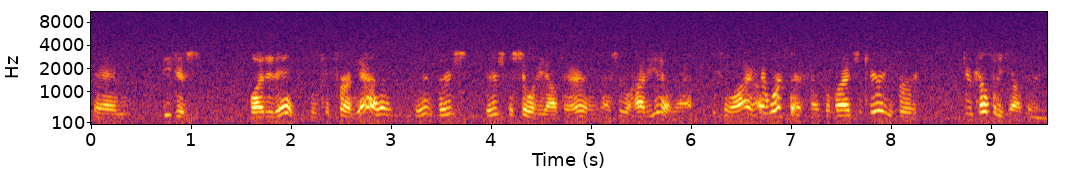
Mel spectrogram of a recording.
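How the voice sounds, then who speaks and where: A man's voice: a little high, lively intonation, fast, background noise. A congested man recovering from a head cold, talking casually and rambling with many restarts. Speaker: guest investigator. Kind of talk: casual interview.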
